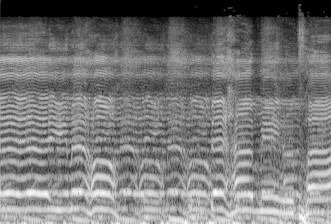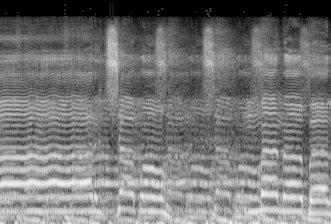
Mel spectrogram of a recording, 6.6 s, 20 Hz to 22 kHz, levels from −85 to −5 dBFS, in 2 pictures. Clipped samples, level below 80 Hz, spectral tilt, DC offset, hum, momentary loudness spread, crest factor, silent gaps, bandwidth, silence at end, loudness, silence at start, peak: under 0.1%; -24 dBFS; -4 dB/octave; under 0.1%; none; 5 LU; 12 dB; none; 16.5 kHz; 0 s; -13 LUFS; 0 s; 0 dBFS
